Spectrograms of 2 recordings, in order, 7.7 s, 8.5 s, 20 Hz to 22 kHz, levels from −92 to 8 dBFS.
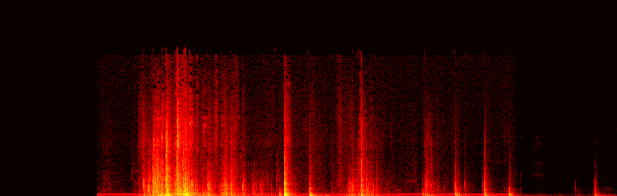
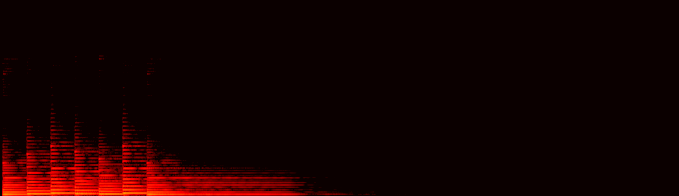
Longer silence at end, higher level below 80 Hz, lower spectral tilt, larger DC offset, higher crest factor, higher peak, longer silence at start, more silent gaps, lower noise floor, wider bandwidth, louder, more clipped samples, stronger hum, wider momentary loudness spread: second, 0.25 s vs 4.8 s; first, -48 dBFS vs -86 dBFS; about the same, -5.5 dB/octave vs -5 dB/octave; neither; first, 30 dB vs 18 dB; first, -2 dBFS vs -28 dBFS; first, 1.75 s vs 0 s; neither; second, -76 dBFS vs under -90 dBFS; first, 16.5 kHz vs 14.5 kHz; first, -27 LUFS vs -42 LUFS; neither; neither; first, 24 LU vs 18 LU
